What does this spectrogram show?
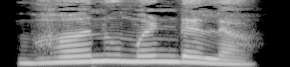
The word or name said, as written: ಭಾನುಮಂಡಲ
